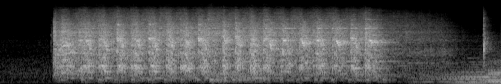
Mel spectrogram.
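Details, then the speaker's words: John Deere 455 diesel mower with a repaired fuel shut-off solenoid; steady rhythmic cranking about three turns a second that never fires, glow plug light off; glow plugs suspected bad since it started before on a jump: cranks but no start. "it's got a glow plug light on here right there in the middle and it's off it's cranking hard them glow plugs might be bad cuz it started before you saw it when I jumped it"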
